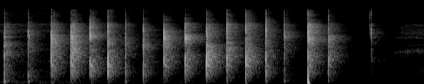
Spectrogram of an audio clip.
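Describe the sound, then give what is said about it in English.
A single pair of hands claps in a brisk, steady rhythm in applause for the TV show Glee, about fifteen crisp claps, then stops with one or two final claps and no voices. “You guys, I'm going to applaud Glee.”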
